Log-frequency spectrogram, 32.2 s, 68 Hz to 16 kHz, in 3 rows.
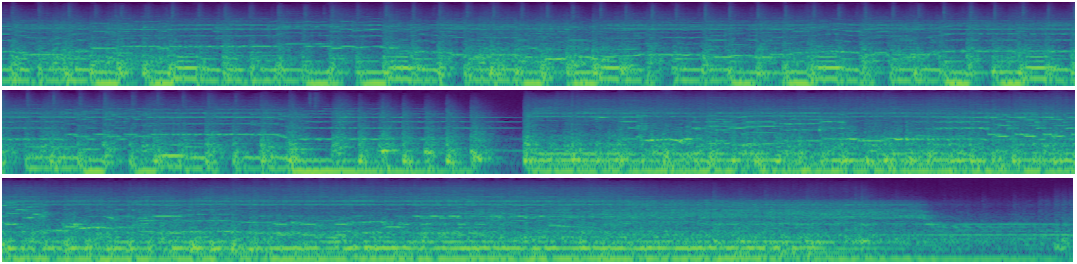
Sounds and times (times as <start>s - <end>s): Heavy metal: 0.0s - 32.1s
Psychedelic rock: 0.0s - 32.1s.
